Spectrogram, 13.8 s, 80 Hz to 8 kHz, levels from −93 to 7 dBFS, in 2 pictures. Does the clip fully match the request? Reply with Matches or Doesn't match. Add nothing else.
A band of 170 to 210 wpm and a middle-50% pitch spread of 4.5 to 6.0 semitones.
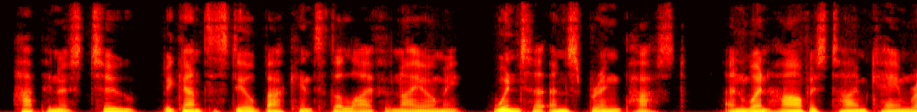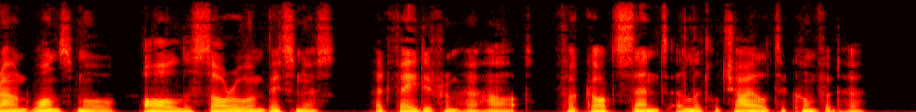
Matches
